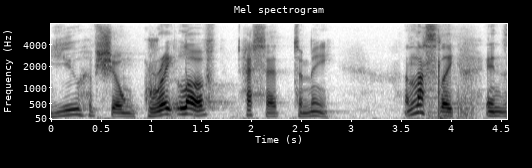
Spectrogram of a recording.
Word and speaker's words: chesed: The problem with spelling it C-H-E-S-E-D is that some people pronounce the ch like cheese. Chesed doesn't work. But there is a K-H. It's a hard sound. It's in the back of the throat. Chesed. And to help our pronunciation of this, some people spell chesed K-H-E-S-E-D, or they spell it with a hard H at the front. Chesed. H-E-S-E-D.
